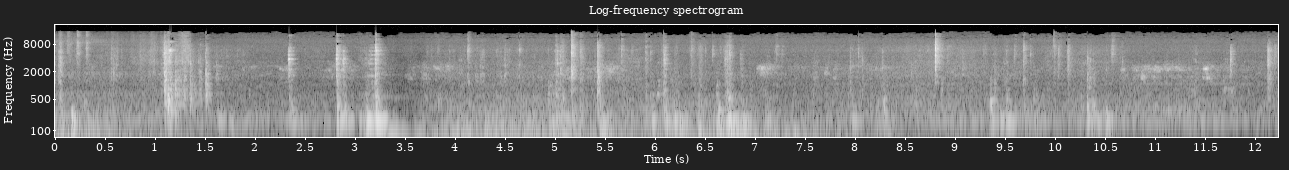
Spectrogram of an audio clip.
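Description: Irregular knocks and clatter of gear being handled in a sailboat's cabin, over a steady low hum.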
